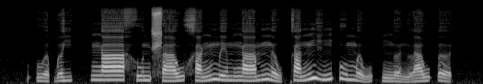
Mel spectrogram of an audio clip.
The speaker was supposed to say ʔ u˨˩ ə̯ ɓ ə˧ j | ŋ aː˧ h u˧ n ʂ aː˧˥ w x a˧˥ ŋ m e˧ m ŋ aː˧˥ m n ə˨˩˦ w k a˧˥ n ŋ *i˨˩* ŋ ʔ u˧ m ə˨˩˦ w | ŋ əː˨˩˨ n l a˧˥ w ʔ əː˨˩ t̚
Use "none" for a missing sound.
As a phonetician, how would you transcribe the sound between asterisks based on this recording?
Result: i˧˥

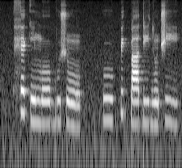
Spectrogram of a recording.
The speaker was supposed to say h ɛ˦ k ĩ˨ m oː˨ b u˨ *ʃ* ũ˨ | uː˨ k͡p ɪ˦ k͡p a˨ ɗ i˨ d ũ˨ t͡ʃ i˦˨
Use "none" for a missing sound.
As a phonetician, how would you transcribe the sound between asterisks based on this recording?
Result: ʃ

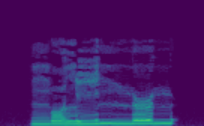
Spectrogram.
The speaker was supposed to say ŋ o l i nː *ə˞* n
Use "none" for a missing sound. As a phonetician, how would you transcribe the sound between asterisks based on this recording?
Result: ə˞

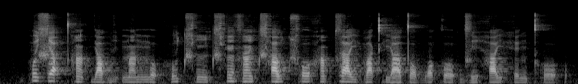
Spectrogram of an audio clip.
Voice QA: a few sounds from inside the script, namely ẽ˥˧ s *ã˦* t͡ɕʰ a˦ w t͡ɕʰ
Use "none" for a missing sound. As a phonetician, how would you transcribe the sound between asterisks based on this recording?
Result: ã˥˧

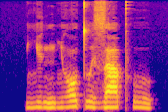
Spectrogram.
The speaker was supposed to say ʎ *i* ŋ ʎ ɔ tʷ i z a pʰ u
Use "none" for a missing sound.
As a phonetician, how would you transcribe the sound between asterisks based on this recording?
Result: e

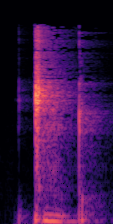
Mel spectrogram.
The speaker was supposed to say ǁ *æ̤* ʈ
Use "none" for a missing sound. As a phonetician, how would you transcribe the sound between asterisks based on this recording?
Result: æ̤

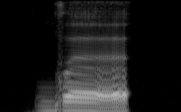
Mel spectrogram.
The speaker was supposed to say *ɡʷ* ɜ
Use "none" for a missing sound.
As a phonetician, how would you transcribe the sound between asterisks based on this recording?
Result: ɡʷ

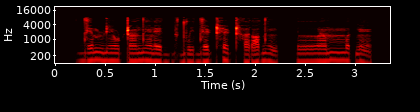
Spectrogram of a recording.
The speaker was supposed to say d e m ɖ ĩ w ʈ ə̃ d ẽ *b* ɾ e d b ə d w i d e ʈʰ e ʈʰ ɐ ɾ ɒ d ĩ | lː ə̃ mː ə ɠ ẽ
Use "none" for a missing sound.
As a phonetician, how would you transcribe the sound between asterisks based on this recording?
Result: none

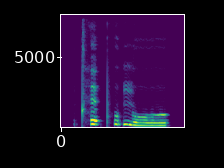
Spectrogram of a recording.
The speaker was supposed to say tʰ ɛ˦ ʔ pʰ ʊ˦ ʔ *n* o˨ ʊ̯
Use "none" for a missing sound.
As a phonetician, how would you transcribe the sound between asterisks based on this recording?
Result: n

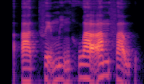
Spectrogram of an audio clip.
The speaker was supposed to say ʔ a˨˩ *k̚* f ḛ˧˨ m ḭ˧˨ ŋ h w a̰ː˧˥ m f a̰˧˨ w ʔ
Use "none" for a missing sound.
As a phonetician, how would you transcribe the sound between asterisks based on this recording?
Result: t̚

